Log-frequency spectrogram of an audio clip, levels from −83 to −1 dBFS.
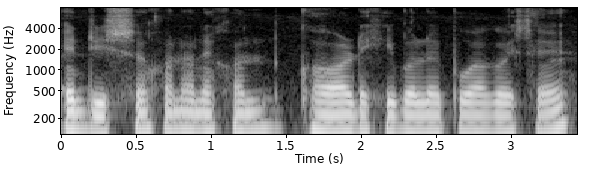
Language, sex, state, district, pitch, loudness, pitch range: Assamese, male, Assam, Sonitpur, 115 Hz, -16 LUFS, 110-120 Hz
